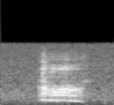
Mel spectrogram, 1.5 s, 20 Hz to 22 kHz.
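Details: Chewy, a female Karelian Bear Dog/Alaskan Malamute cross aged 2 1/2, at play in the bedroom: a single brief, rough, level grumble lasting about half a second.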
